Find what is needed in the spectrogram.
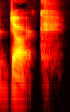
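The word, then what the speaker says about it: Darque: Master Dark. And that's dark spelled with a Q-U-E at the end.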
